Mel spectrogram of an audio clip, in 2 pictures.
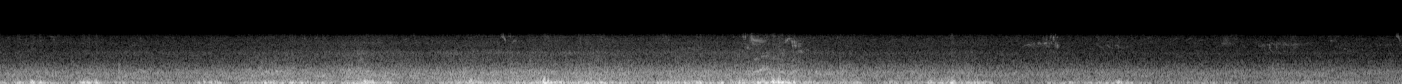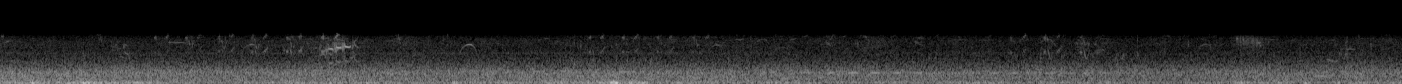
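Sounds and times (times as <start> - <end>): steady low rumbling: 0.0 - 28.0.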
